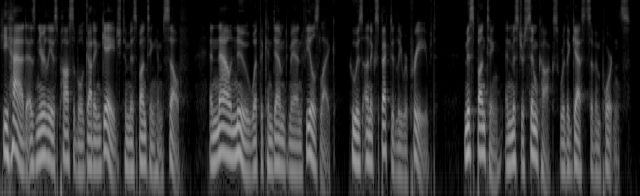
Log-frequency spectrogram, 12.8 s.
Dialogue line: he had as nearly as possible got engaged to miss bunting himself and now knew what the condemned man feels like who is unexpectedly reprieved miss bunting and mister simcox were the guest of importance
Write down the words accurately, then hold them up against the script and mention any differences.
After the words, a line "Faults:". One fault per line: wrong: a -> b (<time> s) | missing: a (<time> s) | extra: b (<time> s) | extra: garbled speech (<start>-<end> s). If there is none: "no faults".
he had as nearly as possible got engaged to miss bunting himself and now knew what the condemned man feels like who is unexpectedly reprieved miss bunting and mister simcox were the guests of importance
Faults:
wrong: guest -> guests (11.4 s)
